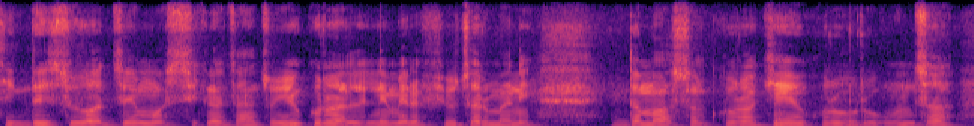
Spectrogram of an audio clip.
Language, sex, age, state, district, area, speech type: Nepali, male, 30-45, West Bengal, Darjeeling, rural, spontaneous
